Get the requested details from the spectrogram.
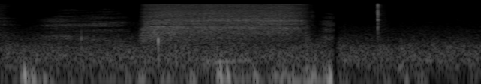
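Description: A man blows hard on a small fire.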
